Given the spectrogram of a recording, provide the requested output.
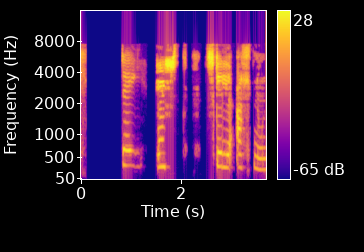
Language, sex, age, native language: Icelandic, female, 6, Icelandic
